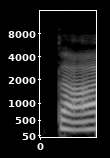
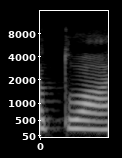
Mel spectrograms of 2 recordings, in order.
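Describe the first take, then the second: First: ता with a plain, light t; ता as the light letter, not त्वा. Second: त्वा with a heavy, rounded t; त्वा as the heavy letter, not ता; heavy twa. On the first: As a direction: say ता thin, without any w colour. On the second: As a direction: say त्वा full, with a w colour. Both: Shown as a demonstration. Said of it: "इन दोनों की आवाज़ में फ़र्क है".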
